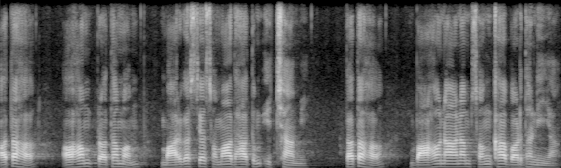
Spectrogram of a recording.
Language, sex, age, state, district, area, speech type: Sanskrit, male, 18-30, West Bengal, Paschim Medinipur, urban, spontaneous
